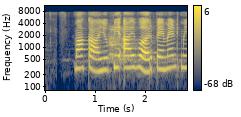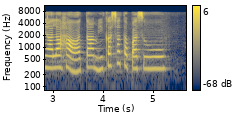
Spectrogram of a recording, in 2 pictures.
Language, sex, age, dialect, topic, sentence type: Marathi, female, 18-24, Southern Konkan, banking, question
